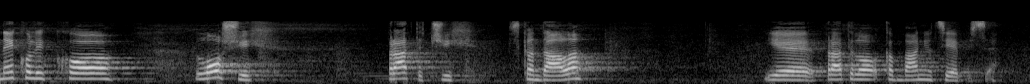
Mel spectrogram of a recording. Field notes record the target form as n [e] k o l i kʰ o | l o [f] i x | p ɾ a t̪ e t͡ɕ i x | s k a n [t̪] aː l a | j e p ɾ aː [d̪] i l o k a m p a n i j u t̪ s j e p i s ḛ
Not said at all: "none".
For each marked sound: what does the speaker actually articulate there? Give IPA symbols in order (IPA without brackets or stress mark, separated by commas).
e, ʃ, d̪, t̪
